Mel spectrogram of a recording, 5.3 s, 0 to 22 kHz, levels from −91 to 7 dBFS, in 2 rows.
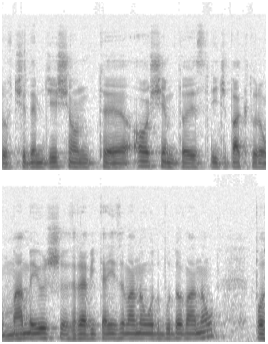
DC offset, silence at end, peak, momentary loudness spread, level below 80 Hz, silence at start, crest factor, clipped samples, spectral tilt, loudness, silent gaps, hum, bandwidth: under 0.1%; 0 s; -12 dBFS; 6 LU; -58 dBFS; 0 s; 18 dB; under 0.1%; -7 dB/octave; -29 LUFS; none; none; 17 kHz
